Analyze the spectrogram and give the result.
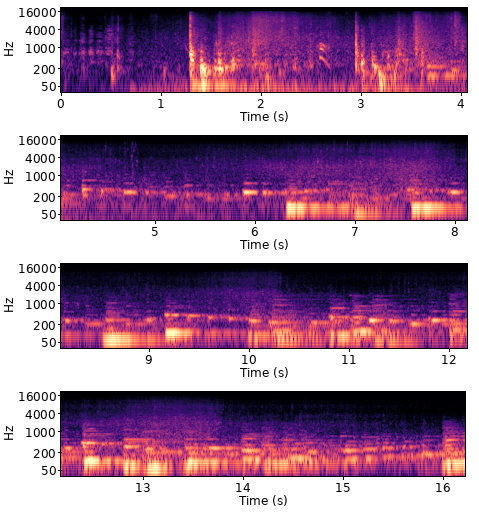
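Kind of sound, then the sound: vehicle, boat moving on water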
